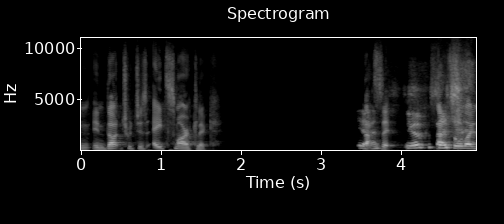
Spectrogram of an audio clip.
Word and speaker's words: smakelijk: Like it's 8 is almost good as 8, but the second word is smakelijk.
